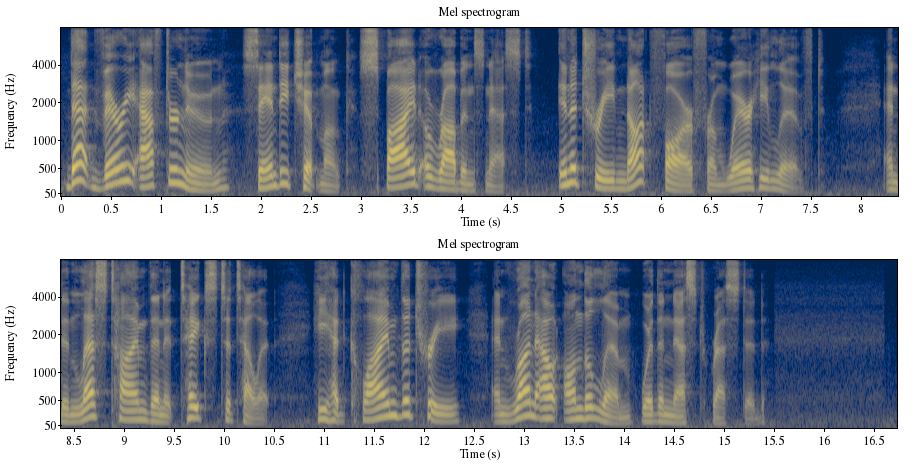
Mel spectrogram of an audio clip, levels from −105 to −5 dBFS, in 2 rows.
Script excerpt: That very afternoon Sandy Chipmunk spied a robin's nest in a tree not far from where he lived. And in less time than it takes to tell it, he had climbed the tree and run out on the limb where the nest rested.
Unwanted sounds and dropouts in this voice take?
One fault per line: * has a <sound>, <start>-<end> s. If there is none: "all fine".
all fine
